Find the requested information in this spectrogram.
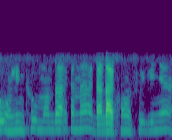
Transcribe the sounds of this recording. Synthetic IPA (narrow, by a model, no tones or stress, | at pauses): ʔunliɲkʰuʔmɔnd̪aʔkanaɖãɳɖakʰɔ̃suc̚liɲa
